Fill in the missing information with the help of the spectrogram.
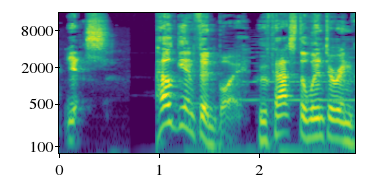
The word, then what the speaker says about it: Finnbogi: This ship was commanded by two brothers, Helgi and Finnboy. – Finnboy? – It is spelled Finnbogi, but I have been told that you're supposed to pronounce the G in that like a Y.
